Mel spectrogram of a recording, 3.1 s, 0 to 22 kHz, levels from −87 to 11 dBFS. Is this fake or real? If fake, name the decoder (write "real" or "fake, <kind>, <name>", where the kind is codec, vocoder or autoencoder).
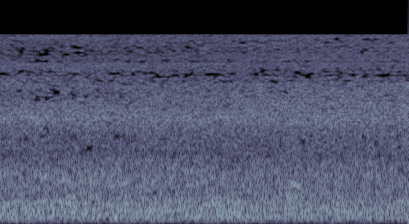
fake, vocoder, Vocos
